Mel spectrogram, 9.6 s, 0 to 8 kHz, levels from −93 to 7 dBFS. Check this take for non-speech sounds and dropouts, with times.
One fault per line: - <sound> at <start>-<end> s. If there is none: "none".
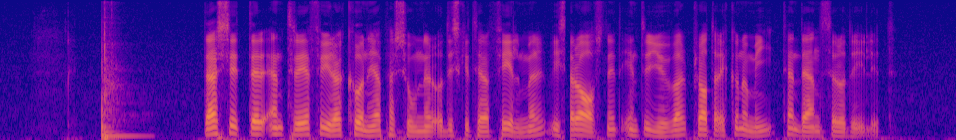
- thud at 1.0-1.6 s
- dropout at 5.6-5.7 s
